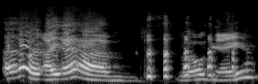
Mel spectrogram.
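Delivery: high, loud, long drawn-out reply; hammed-up flattered realization; mock flattered surprise. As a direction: play up being pleasantly taken aback. Acts flattered reply to admirers.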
